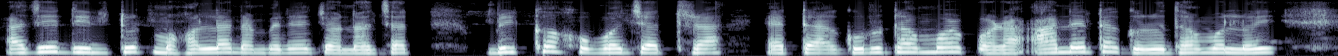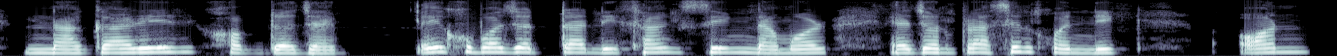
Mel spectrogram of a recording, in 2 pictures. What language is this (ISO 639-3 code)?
asm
